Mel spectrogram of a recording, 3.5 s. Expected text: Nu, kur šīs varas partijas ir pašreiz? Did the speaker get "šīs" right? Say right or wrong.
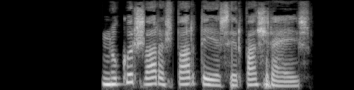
wrong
